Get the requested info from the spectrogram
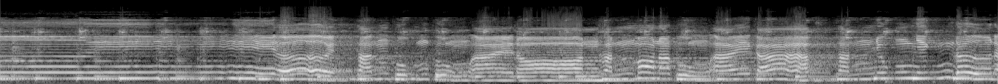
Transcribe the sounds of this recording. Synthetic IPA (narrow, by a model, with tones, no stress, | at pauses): ə˧ | j | ʔəː˧˩j | ha˧˩n̟kʊ˧k͡p̚ŋ͡mkʊ˧˩ŋ͡mʔaː˧jnɔ˨nɦa˨˩nmɔ˧nʔa˧˩kʊ˧˩ŋ͡mʔaː˧˩jkaː˨˧˦ha˨˩p̚ | ha˧˩nɲʊ˦˥k͡p̚ŋ͡mɲɨ˧˦k̚ŋɗəː˧˩n˧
